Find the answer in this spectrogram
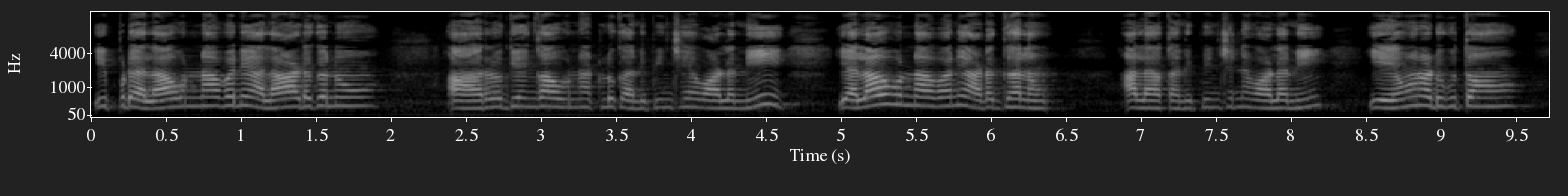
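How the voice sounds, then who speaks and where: A woman narrating a scripted audio story in a calm, reflective reading voice. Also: high-pitched, normal speed.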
